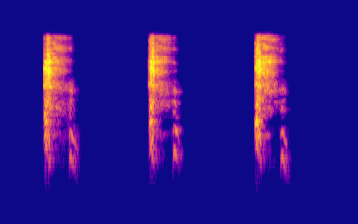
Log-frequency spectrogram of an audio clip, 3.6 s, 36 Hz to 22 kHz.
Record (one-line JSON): {"three_cough_length": "3.6 s", "three_cough_amplitude": 30236, "three_cough_signal_mean_std_ratio": 0.3, "survey_phase": "beta (2021-08-13 to 2022-03-07)", "age": "45-64", "gender": "Female", "wearing_mask": "No", "symptom_cough_any": true, "symptom_sore_throat": true, "symptom_onset": "12 days", "smoker_status": "Never smoked", "respiratory_condition_asthma": false, "respiratory_condition_other": false, "recruitment_source": "REACT", "submission_delay": "3 days", "covid_test_result": "Negative", "covid_test_method": "RT-qPCR", "covid_ct_value": 38.0, "covid_ct_gene": "N gene", "influenza_a_test_result": "Negative", "influenza_b_test_result": "Negative"}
